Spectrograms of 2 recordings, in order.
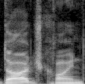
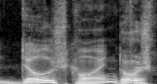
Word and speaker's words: Dogecoin: because people say that dodge coin is going to go up because of his appearance and it already is going up yeah uh dogecoin i think is the pronunciation doge and it's just another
